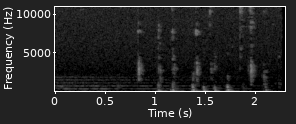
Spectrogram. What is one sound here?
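Hooves clop on hard ground.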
